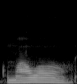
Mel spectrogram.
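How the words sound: It is said calmly and quietly. The gratitude comes across as sincere. The speaker calls it right. "그냥 차분하게"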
